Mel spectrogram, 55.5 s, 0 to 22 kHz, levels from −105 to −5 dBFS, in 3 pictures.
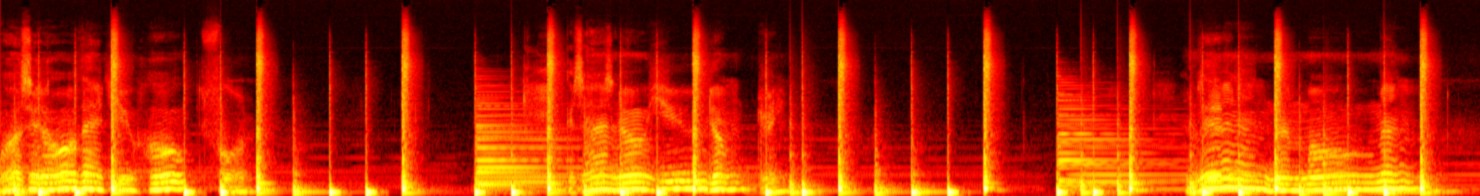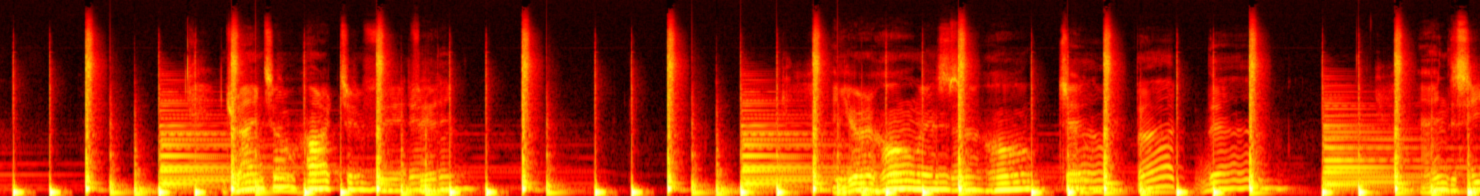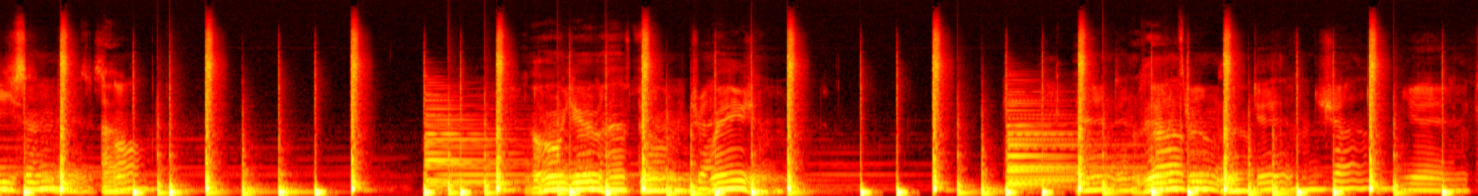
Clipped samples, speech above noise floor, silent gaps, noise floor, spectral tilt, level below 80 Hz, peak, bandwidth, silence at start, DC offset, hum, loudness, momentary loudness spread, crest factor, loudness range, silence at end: under 0.1%; 46 dB; none; -65 dBFS; -6.5 dB/octave; -26 dBFS; -2 dBFS; 12 kHz; 0 s; under 0.1%; none; -22 LUFS; 11 LU; 18 dB; 2 LU; 0.15 s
